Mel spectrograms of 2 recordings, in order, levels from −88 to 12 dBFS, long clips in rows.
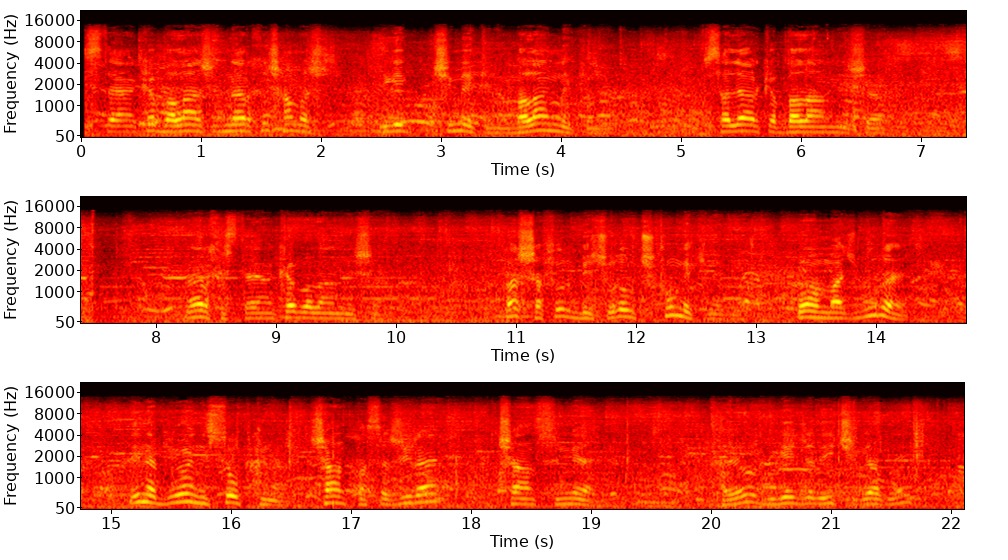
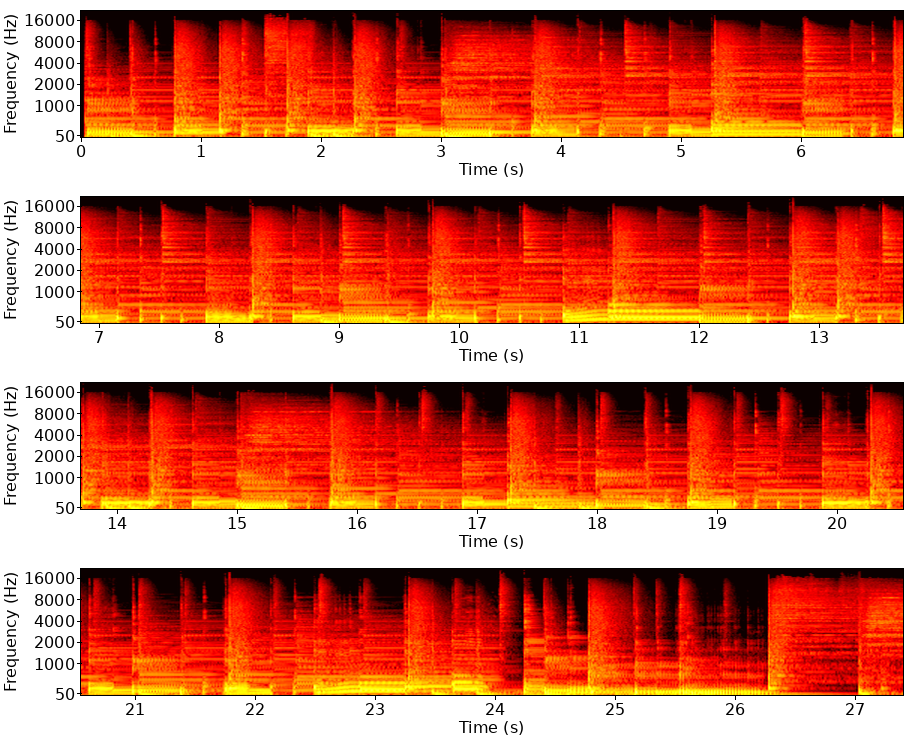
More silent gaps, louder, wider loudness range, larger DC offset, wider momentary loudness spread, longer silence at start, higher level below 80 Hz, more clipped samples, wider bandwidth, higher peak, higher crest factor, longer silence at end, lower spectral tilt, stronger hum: neither; second, -23 LUFS vs -16 LUFS; about the same, 2 LU vs 3 LU; neither; about the same, 10 LU vs 8 LU; about the same, 0 s vs 0 s; second, -48 dBFS vs -22 dBFS; neither; second, 14.5 kHz vs 16.5 kHz; second, -4 dBFS vs 0 dBFS; first, 20 dB vs 14 dB; about the same, 0 s vs 0 s; second, -2.5 dB/octave vs -6.5 dB/octave; neither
